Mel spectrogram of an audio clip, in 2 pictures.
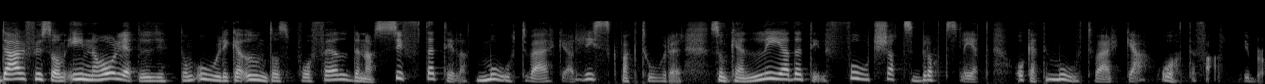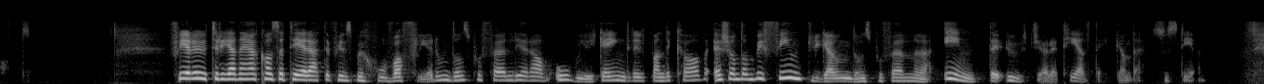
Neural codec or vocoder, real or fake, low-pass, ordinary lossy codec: codec, 16 kHz, 0.5 kbps, X-Codec, WavLM features, trained on Multilingual LibriSpeech; fake; none; none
